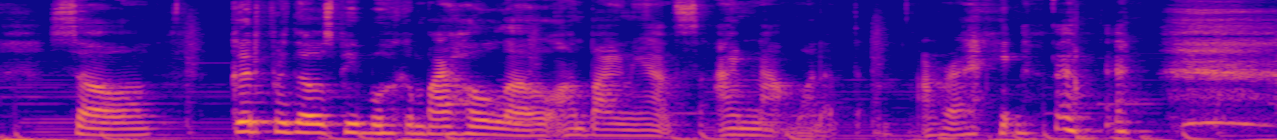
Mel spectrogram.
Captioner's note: chuckles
